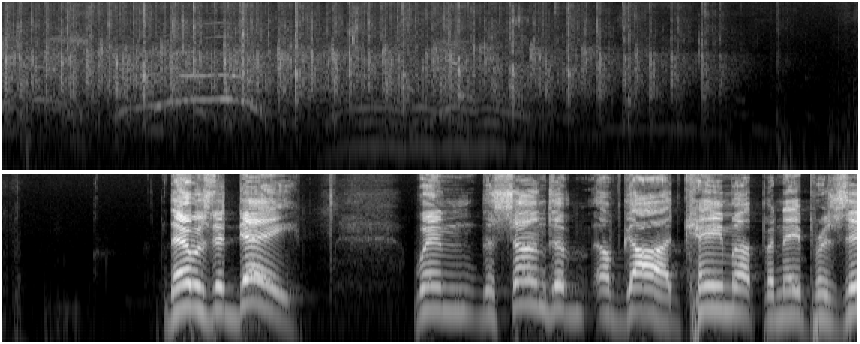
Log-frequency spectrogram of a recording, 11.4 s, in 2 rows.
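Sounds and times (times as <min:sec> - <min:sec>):
audience clapping hands: 0:00.0 - 0:05.2
speech: 0:06.8 - 0:07.7, 0:08.4 - 0:11.3.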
